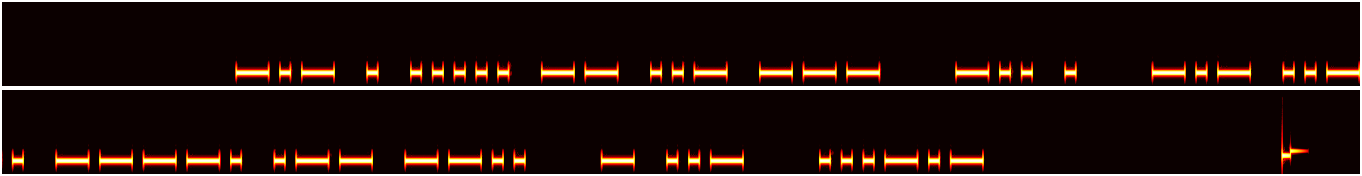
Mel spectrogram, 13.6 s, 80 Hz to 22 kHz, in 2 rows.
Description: Morse code, heard as a keyed tone, about 22 wpm, 700 Hz. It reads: KE5MUO DE KF9WZ TU <SK>
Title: K1USN SST QSO Practice 22wpm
